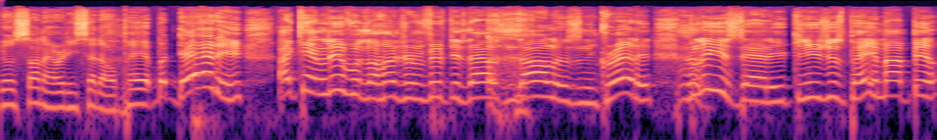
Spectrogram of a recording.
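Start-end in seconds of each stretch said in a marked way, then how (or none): 1.2-7.0 mock pleading, much higher, louder. Acting out begging a father to pay a bill, in mock pleading. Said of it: "Why are you making fun of me?".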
